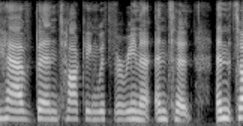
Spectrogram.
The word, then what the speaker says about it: Entenwirth: I have been talking with Verena Entenwirth, and so I'm going to say it the actual correct pronunciation, Entenwirth.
